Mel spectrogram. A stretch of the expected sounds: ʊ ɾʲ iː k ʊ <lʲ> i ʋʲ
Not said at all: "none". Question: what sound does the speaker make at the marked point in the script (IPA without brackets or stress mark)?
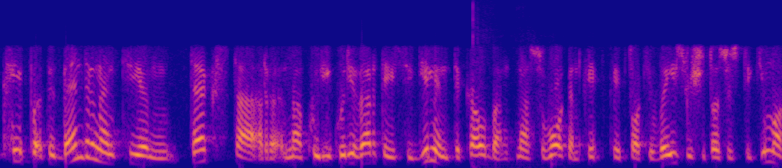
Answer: ɾʲ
